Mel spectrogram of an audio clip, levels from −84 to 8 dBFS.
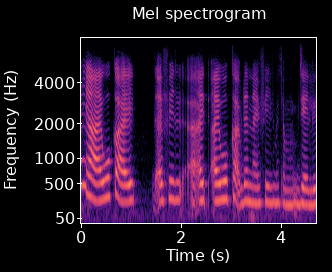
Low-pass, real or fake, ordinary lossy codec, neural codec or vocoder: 7.2 kHz; real; Opus, 32 kbps; none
